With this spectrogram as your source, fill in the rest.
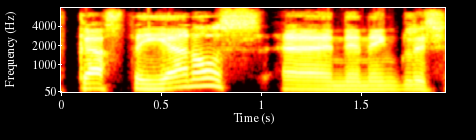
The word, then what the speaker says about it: Castellanos: In Spanish it's Castellanos and in English it's Castellanos.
